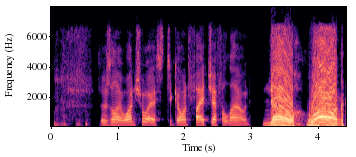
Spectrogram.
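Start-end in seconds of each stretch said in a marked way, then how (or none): 3.2-4.4 shouted no, wrong; loud no. Real, not acted. Friend shouting down the story's dumb choice, loud. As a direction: blast out the rejection.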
